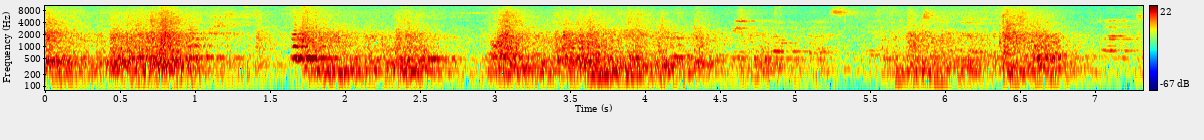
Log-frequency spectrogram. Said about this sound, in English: Yeah, try it once. Just, everybody, turn your chair. Turn your chair.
